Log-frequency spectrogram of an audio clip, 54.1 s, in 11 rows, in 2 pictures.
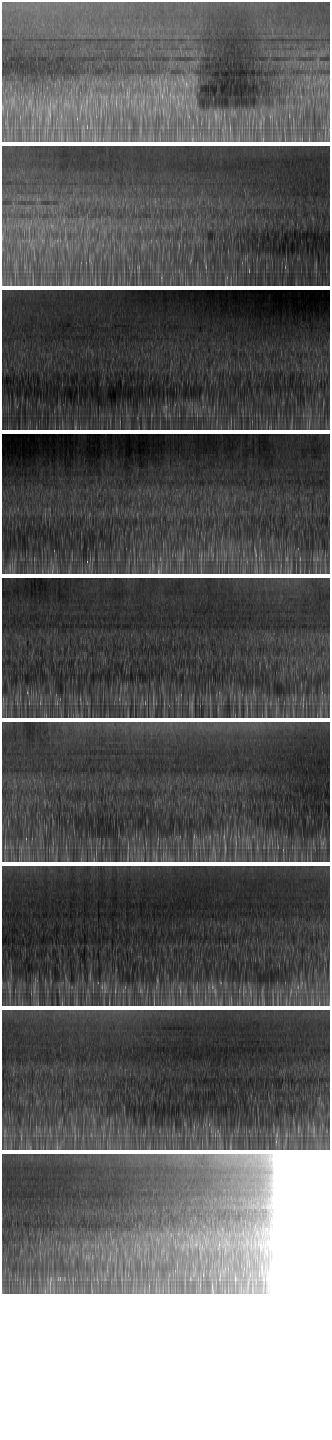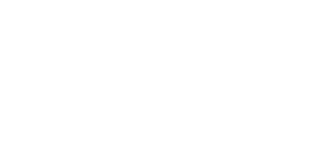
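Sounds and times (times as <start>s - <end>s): diesel locomotives passing: 0.0s - 43.2s
train wheels clicking over rail joints: 29.2s - 36.0s.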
